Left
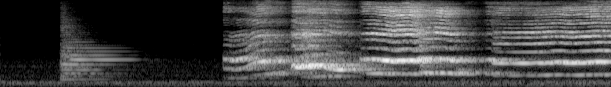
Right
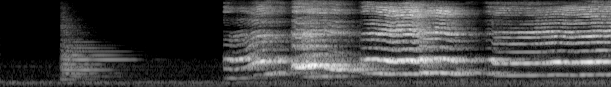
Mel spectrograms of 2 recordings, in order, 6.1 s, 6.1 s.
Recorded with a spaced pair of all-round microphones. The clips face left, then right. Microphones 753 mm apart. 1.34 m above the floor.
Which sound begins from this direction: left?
A baby crying, at 2.2 s.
